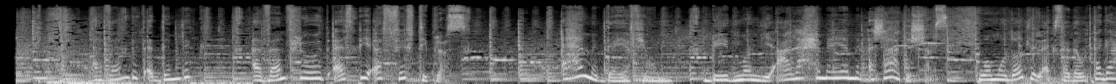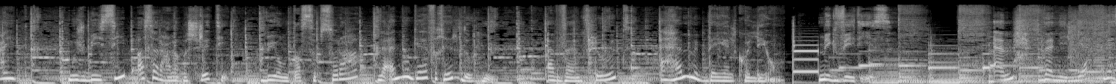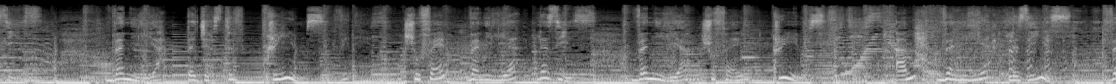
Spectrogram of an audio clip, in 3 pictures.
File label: arabic voice over female commercial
